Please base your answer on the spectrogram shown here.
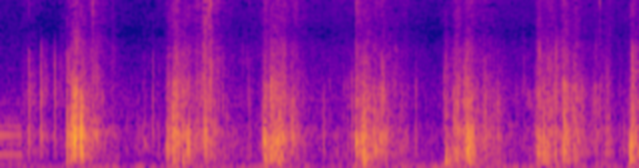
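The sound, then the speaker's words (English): Footsteps of figures walking closer, heard as a steady series of even, moderately loud steps falling roughly every half second, with no voices. “Ayush directs her attention to the three bright and shiny stars that are walking towards them.”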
